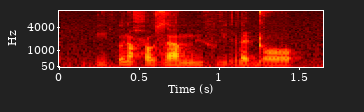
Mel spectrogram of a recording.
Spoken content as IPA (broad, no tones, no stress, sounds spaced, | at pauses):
ʔ i ʔ ɵ ɾ ə̃ ħ o z a m y f i r æ ɖ ɔ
